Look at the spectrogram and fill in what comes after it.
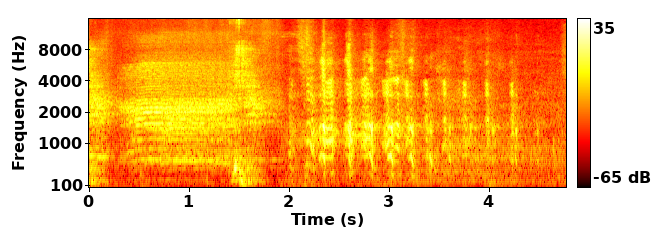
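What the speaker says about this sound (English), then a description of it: "You might hear a goat Thank you. crying in the background here" A goat bleats repeatedly in a wavering, stuttering series of cries in the background near a burger restaurant, preceded by a steady hum of ambient noise.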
